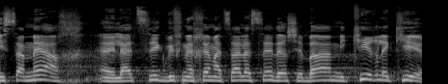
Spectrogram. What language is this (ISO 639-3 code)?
heb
